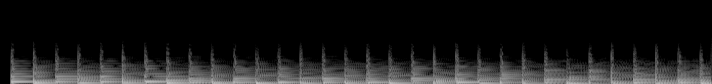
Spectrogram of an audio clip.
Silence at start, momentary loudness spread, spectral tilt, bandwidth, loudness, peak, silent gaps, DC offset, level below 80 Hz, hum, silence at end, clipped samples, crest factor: 0.1 s; 5 LU; -13.5 dB/octave; 2.7 kHz; -29 LUFS; -12 dBFS; none; under 0.1%; -30 dBFS; none; 0 s; under 0.1%; 14 dB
